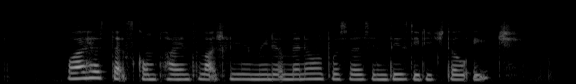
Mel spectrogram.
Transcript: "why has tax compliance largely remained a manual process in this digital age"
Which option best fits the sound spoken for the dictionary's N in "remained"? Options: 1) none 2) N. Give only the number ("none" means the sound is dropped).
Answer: 1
